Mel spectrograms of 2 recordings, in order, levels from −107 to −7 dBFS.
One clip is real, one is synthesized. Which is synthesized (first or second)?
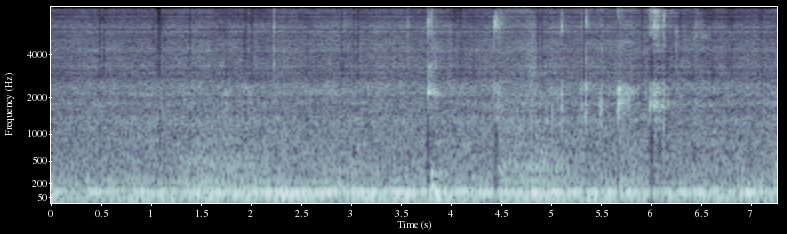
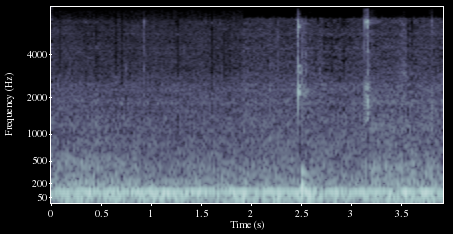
first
